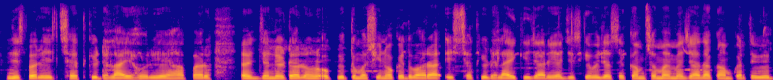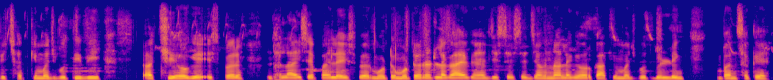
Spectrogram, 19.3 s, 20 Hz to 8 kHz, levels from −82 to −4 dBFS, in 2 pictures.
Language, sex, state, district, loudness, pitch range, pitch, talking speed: Hindi, male, Uttar Pradesh, Etah, -21 LUFS, 110-115 Hz, 110 Hz, 205 wpm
